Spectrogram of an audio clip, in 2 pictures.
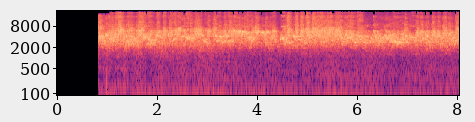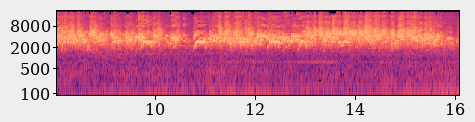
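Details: A dense, continuous chorus of high chirps and warbles from many budgerigars calling at once at a budgie breeding ground.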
